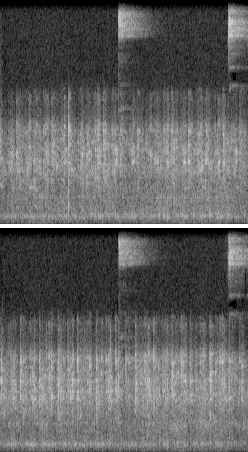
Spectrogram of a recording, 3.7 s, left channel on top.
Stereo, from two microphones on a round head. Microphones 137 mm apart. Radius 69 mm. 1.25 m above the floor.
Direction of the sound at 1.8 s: 50° left (ahead or behind).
